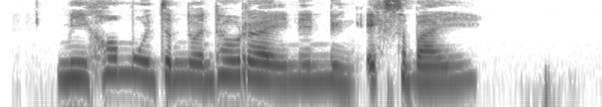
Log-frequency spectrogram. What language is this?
Thai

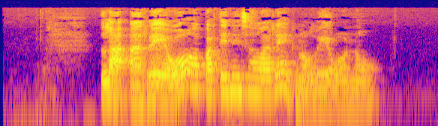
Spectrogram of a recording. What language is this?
Esperanto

